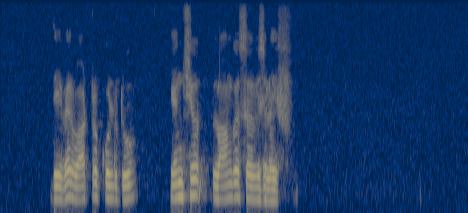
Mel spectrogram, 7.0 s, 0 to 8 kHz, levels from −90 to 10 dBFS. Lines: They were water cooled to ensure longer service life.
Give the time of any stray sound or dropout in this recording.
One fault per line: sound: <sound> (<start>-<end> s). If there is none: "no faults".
no faults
